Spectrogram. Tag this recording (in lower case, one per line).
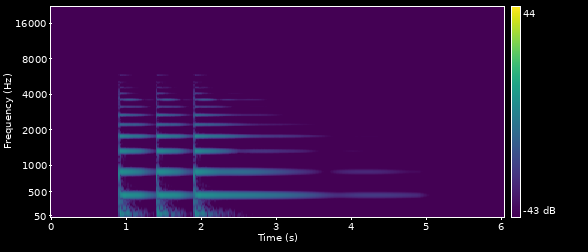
keyboard (musical)
musical instrument
piano
music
